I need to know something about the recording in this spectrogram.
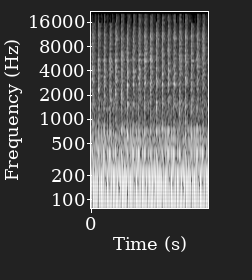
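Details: Toyota Camry with suspected bad head gasket, warming up until the thermostat opens, one spark plug removed: loud idle with uneven lumpy pulse about ten beats a second, one dead cylinder.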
